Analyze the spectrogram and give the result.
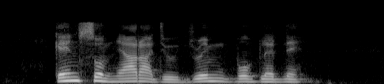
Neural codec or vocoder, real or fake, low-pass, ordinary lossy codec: codec, 16 kHz, 1 kbps, X-Codec, HuBERT features, trained on LibriSpeech; fake; 7.2 kHz; MP3, 96 kbps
